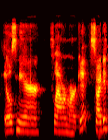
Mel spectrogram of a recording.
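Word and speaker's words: Aalsmeer: is the and it's it's spelled a-a-l-s-m-e-r elsmere flower market so i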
